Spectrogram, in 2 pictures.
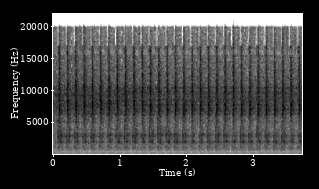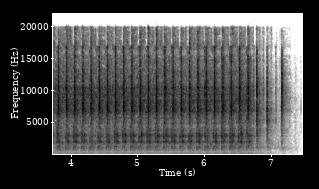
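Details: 1979 Kubota B7100 tractor with a D950 engine swapped in for the D750, at steady idle: a hard, regular knock about four times a second over the diesel clatter, a slight rod knock from a worn connecting rod bearing.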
